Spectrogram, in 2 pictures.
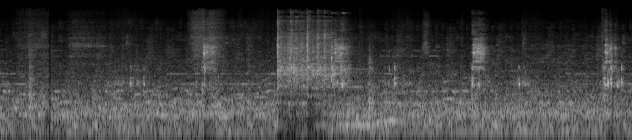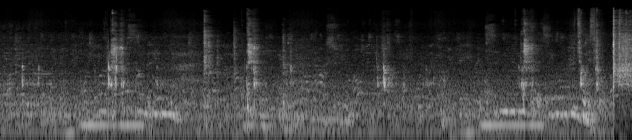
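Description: A man exhales forcefully during heavy squats.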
